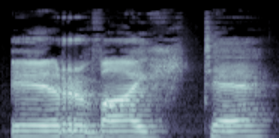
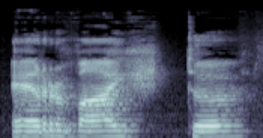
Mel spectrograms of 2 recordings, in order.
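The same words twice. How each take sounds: First: The final vowel is an open 'eh' sound. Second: The final vowel is a relaxed 'uh' sound. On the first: The speaker calls it wrong. "that's an epsilon sound" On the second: The speaker calls it right. "it's actually a uh sound in German. It's a flat sound"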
